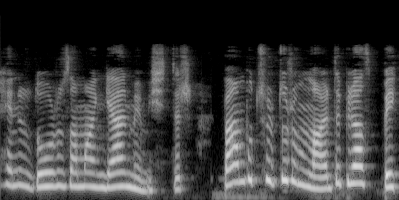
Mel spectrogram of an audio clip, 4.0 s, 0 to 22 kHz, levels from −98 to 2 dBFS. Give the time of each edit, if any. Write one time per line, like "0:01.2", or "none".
0:02.1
